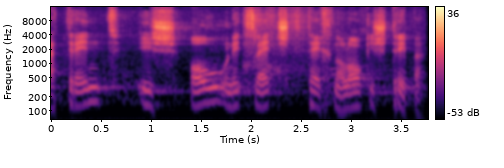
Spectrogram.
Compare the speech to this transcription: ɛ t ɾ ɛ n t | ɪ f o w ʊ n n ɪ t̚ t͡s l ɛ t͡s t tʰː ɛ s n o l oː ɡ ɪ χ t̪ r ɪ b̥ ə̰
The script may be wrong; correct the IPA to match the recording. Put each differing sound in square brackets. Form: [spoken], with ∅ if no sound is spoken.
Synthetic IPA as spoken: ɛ t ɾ ɛ n t | ɪ [ʃ] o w ʊ n n ɪ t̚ t͡s l ɛ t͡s t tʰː ɛ [χ] n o l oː ɡ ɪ [ʃ] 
